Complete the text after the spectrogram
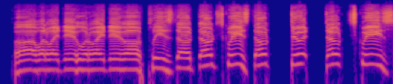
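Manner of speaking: mock frantic pleading, high, slow, climbing, drawn out. Acting out a trader's thoughts as price rises: imitating a panicking trader. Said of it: "I bet this is how half you think".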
